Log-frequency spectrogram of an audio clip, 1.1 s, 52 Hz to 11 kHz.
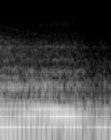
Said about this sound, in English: That is one fine V8 compressor, baby.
